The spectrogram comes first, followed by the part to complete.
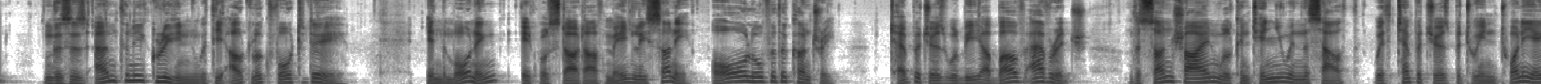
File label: A weather forecast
